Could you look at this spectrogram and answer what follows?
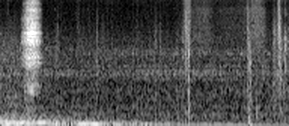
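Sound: truck engine running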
